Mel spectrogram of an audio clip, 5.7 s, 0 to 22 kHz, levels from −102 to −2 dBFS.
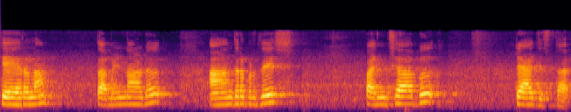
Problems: constant background noise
